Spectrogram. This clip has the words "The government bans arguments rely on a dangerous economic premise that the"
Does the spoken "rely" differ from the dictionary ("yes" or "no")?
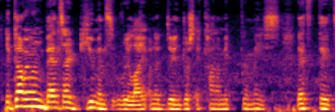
no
